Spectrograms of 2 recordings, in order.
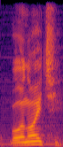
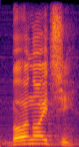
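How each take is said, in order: First: Said in the usual way. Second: Louder, higher eager Portuguese greeting. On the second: Retold or imitated. Excited visitor greeting girls on the street, eager greeting.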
